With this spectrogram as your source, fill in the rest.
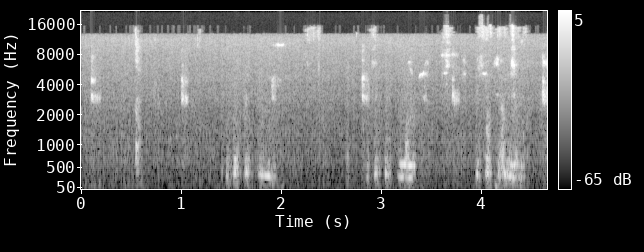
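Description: Pigeon cooing in soft repeated bursts, several low throaty coos close by with faint chirps from other birds in the background.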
